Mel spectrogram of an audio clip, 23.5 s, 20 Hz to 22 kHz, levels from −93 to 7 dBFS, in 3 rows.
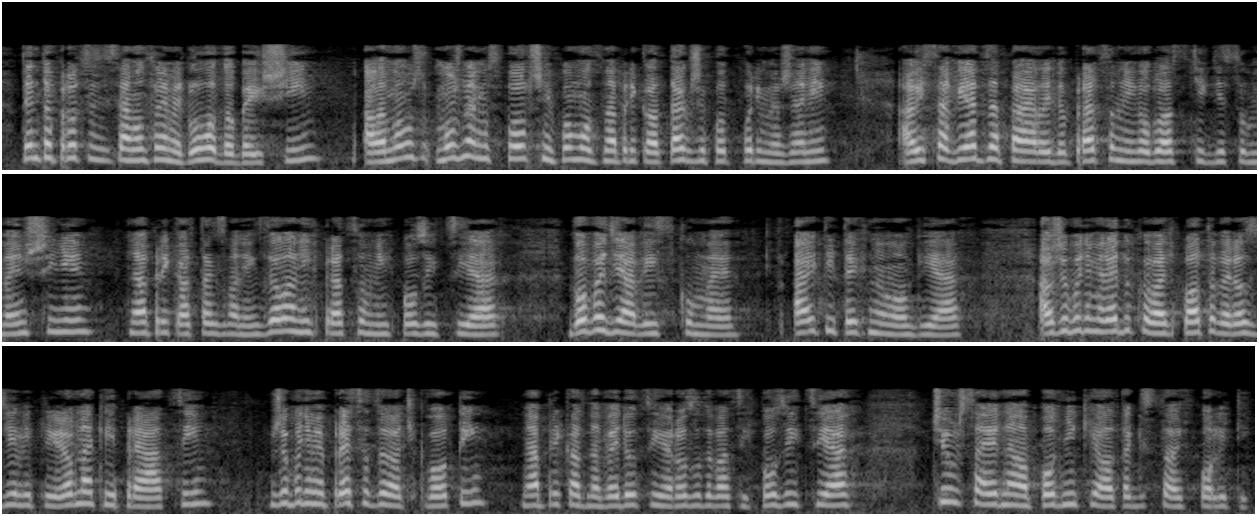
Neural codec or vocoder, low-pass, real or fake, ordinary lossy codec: codec, 16 kHz, 8 kbps, FreqCodec, smaller model; none; fake; none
